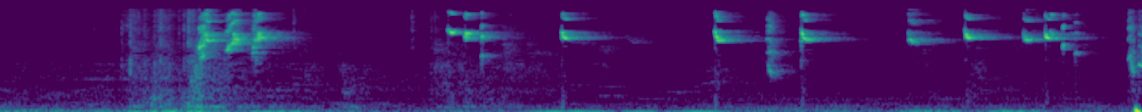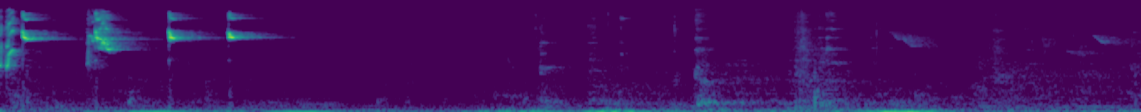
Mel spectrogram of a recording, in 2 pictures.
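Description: Lovebirds chirping: a quick run of short, high chirps, several a second, that starts about a second in and stops a little past the middle.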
